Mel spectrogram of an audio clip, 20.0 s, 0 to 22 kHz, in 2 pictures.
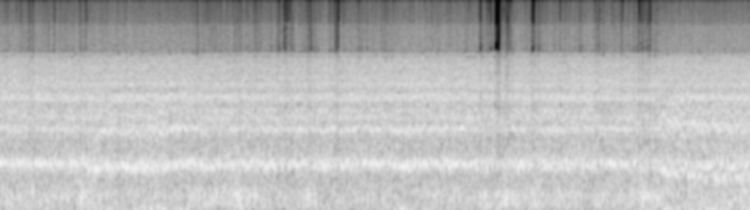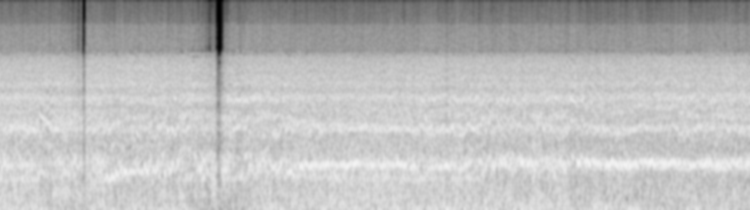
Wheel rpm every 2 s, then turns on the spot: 230, 230, 230, 230, 220, 130, 120, 190, 230, 230.
none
